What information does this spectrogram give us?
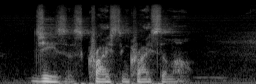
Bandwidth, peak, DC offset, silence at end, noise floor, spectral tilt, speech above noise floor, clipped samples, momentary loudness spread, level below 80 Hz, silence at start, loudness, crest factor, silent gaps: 17.5 kHz; -6 dBFS; under 0.1%; 0 s; -48 dBFS; -5 dB/octave; 22 dB; under 0.1%; 13 LU; -46 dBFS; 0.15 s; -26 LUFS; 22 dB; none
